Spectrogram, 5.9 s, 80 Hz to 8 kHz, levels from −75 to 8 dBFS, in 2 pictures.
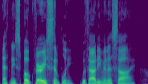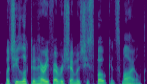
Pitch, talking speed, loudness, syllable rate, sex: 115 Hz, 195 wpm, -20 LUFS, 5.8 syllables/s, male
